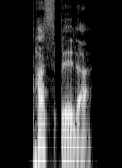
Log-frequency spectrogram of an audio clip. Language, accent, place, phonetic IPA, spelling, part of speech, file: German, Germany, Berlin, [ˈpasˌbɪldɐ], Passbilder, noun, De-Passbilder.ogg
- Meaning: nominative/accusative/genitive plural of Passbild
